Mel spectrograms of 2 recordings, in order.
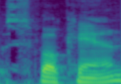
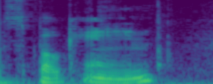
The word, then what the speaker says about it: Spokane: this is a uh semi-local uh distiller from spokane uh and it is pronounced spokane not uh spokane uh for those of you who are not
